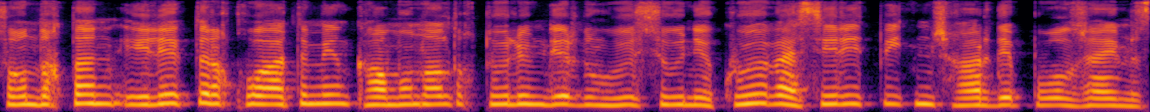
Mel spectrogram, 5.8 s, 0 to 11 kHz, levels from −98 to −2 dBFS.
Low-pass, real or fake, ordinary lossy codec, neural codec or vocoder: none; fake; none; vocoder, 22.05 kHz, 80 mel bands, HiFi-GAN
